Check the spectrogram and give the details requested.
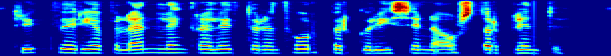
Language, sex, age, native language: Icelandic, female, 50-59, Icelandic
